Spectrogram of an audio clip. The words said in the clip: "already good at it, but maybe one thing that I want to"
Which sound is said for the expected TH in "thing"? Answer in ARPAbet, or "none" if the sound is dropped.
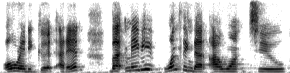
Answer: TH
